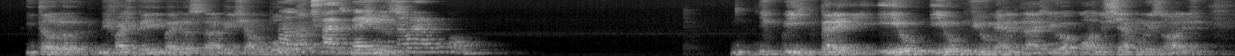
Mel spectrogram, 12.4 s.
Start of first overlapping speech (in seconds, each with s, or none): 2.7 s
